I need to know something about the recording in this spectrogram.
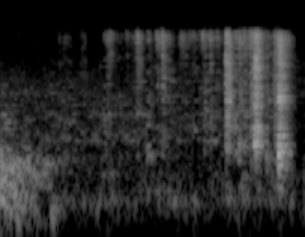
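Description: Trading cards being handled and sorted by hand, with faint scratchy rustles and light clicks of card on card. They start about a second and a half in and are loudest in the last second.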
